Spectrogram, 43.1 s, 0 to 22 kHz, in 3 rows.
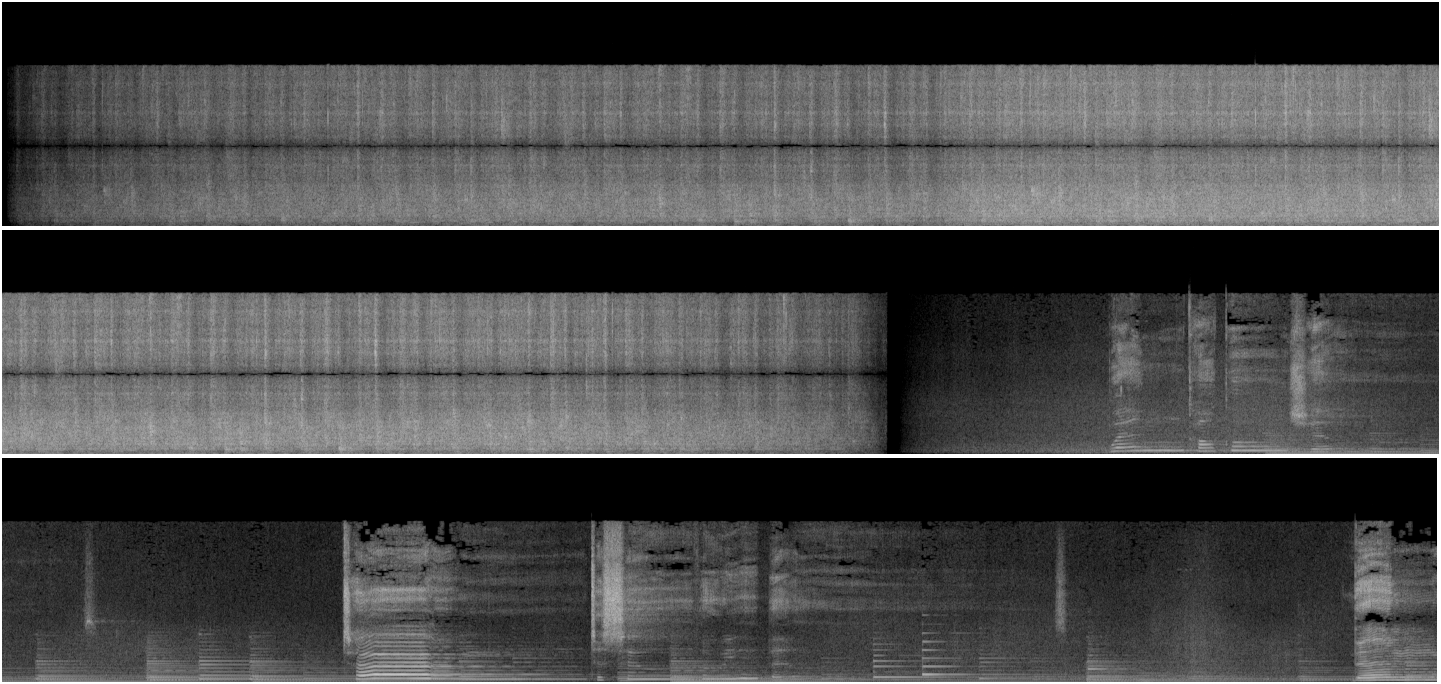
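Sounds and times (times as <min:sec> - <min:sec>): washing machine low hum: 0:00.1 - 0:23.2, 0:32.2 - 0:43.0
water sloshing in washing machine: 0:00.1 - 0:23.2, 0:39.1 - 0:43.0.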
